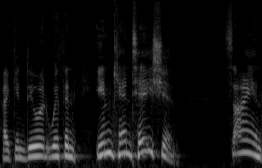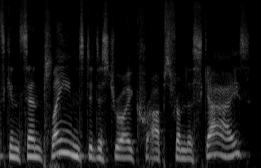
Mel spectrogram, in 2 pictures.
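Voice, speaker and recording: A man's voice: high voice, animated, slow, creaky, pitched above the performer's own voice, full character voice. A man voicing a grandiose, unhinged old male warlock who rants theatrically and rises to shrieks. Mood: gloating. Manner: ranting, theatrical, rising to shrieks.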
